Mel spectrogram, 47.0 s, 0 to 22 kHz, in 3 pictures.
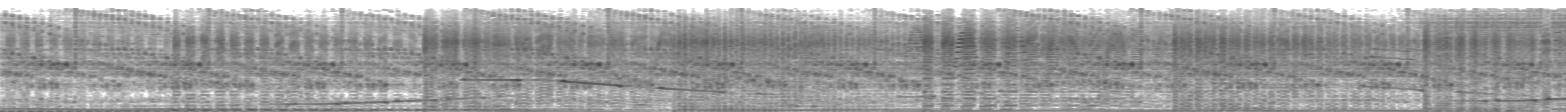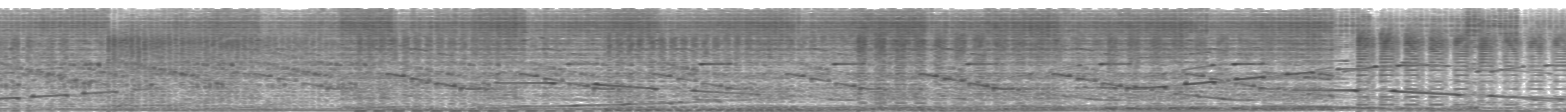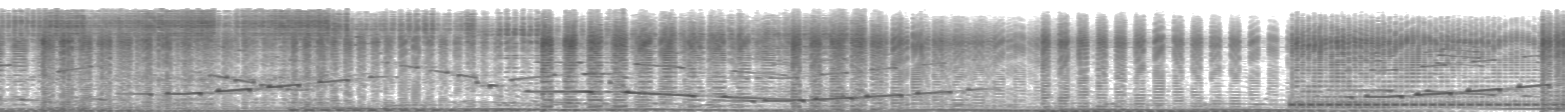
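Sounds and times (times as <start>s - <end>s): low synth bass: 0.0s - 46.9s
gliding synth tones: 8.3s - 41.9s
high ticking rhythm: 14.8s - 34.6s.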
